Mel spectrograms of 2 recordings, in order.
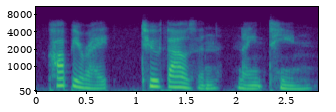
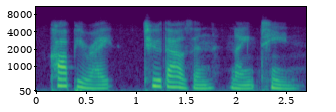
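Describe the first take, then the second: No difference in how they are said.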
